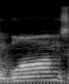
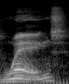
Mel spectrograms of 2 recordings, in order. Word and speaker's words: Wangs: this should be a wongs hd15 wongs amplifiers are made in China just like most others you would think it's pronounced wangs but it's Wongs and the description on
